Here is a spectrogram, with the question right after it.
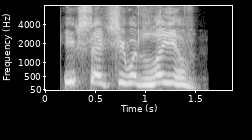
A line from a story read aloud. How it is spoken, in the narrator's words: I screeched at my captors who had chained me down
